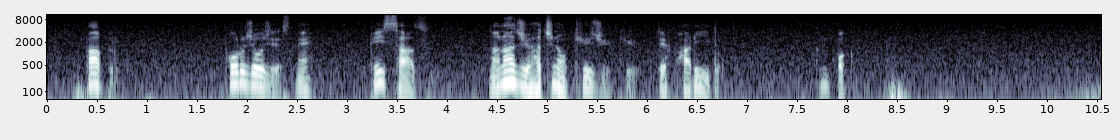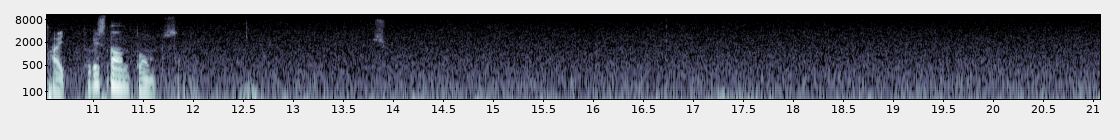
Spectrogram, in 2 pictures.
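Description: Trading cards rustle and slide against each other in hands.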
